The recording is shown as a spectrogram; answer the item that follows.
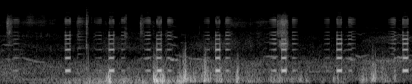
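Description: XP Deus metal detector giving its target signal: a string of short beeps, all at one pitch and many in pairs, as the coil is swept back and forth over a coin.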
